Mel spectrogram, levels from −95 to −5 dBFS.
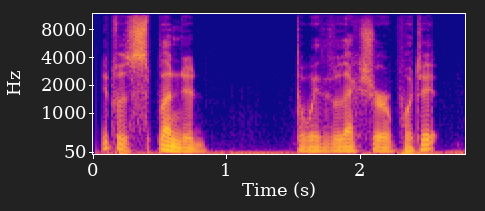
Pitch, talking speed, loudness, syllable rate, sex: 90 Hz, 195 wpm, -21 LUFS, 6.5 syllables/s, male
